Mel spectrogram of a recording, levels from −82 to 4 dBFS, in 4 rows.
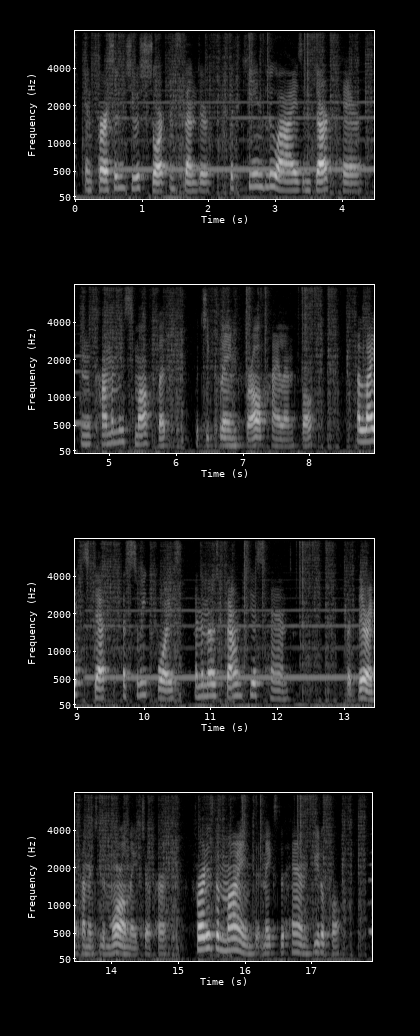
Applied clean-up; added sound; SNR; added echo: none; Wind instrument, woodwind instrument + Tools; 16 dB; none.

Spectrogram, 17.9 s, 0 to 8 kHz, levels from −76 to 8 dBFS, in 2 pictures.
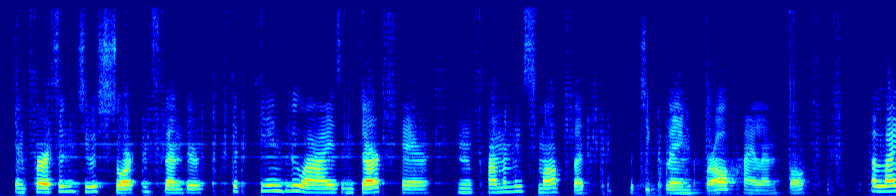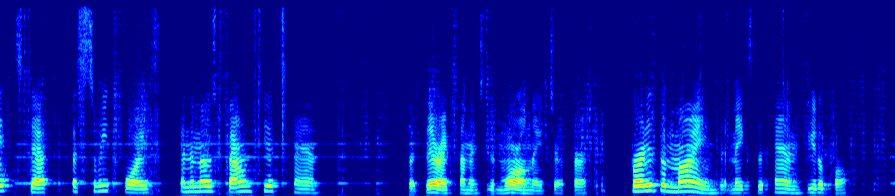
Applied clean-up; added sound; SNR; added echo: neural mask model RNNoise.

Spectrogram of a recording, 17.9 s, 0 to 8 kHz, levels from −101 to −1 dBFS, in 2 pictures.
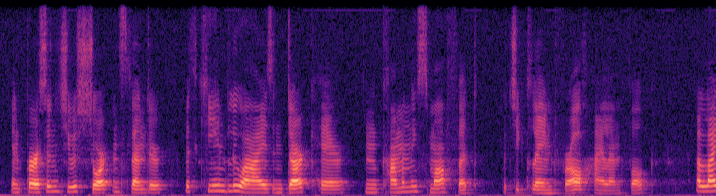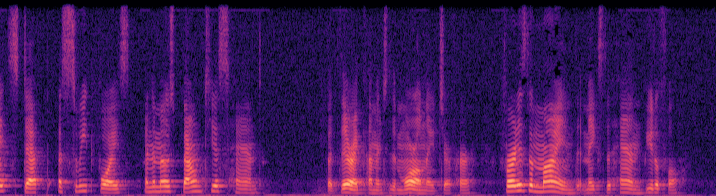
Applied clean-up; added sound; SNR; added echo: none; none; none; none.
